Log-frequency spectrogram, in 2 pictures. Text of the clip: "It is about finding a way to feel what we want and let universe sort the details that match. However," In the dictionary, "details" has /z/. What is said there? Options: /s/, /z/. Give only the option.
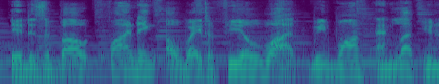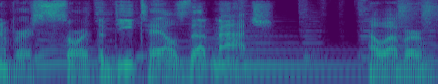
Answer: /z/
